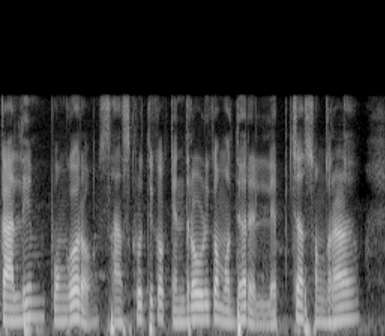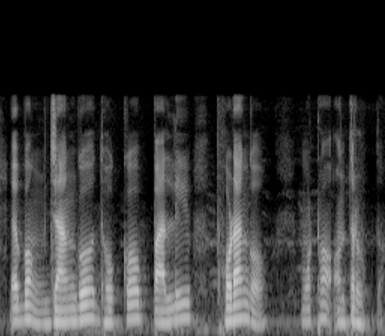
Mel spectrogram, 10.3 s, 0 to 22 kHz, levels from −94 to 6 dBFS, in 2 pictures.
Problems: background sounds at intervals, background conversations at intervals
